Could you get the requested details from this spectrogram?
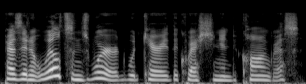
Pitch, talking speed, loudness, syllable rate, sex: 220 Hz, 175 wpm, -18 LUFS, 5.4 syllables/s, female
